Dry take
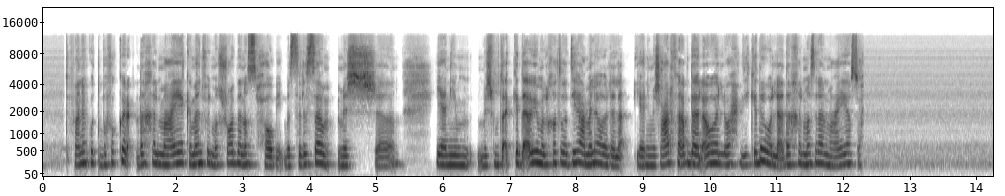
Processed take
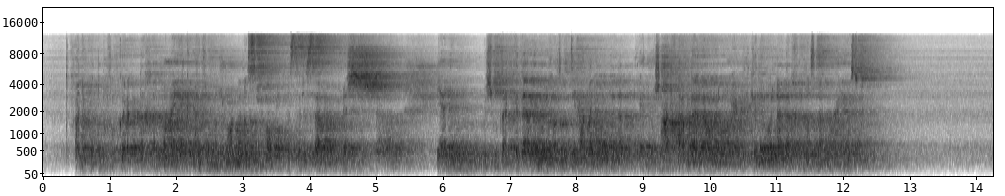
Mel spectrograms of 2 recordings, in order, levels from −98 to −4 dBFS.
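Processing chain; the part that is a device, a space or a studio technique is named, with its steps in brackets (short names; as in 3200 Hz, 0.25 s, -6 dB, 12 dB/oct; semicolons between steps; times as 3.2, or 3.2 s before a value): 2.54–2.99 RIAA curve playback; whispering ghost (whisperiser; HPF 450 Hz 12 dB/oct; reverb RT60 2.0 s, pre-delay 72 ms, DRR -1 dB); gain +5.5 dB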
